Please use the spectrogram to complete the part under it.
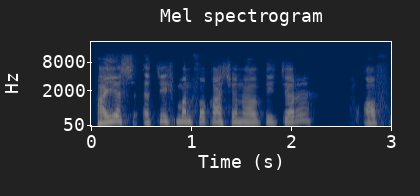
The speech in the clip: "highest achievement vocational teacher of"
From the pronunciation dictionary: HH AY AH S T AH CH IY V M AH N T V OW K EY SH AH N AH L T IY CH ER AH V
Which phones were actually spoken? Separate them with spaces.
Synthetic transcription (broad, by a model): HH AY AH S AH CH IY F M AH N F OW K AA S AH N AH L T IY CH ER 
